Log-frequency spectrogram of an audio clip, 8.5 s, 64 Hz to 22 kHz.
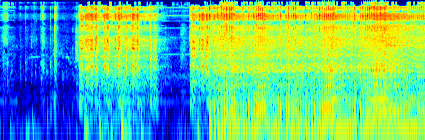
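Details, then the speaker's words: Cold start of a Yamaha YBR 125 single after its MOT repairs: a short first try, then it catches at about four seconds and settles into a steady, even idle. Normal cold start and idle. "so now I'm going to start the bike up it is cold so I'm just going to turn the ignition on"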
